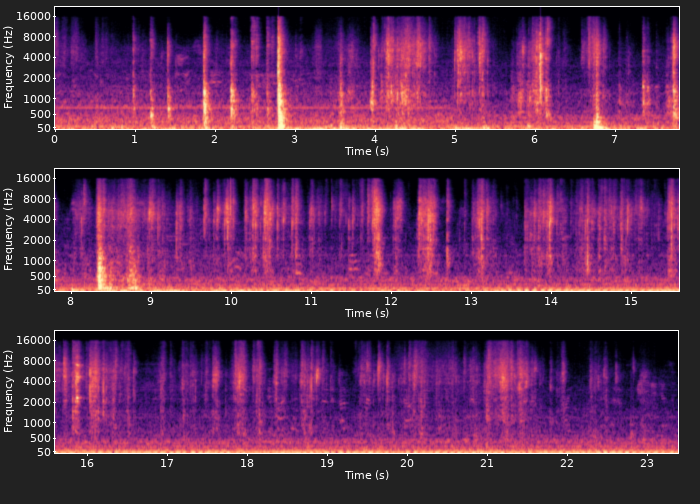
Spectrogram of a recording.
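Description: Hands unwrapping a sealed trading-card hobby box and tearing open its foil card pack: irregular crinkles, rustles and sharp clicks of plastic wrap, foil and card stock being handled.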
